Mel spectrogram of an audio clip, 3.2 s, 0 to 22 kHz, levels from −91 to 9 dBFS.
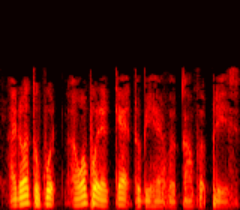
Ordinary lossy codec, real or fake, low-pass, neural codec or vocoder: MP3, 24 kbps; real; 7.2 kHz; none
